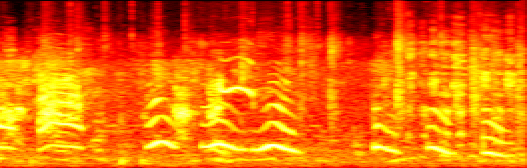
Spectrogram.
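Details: Silvery gibbon producing hooting arcs that swing up and down in pitch, some higher, thinner notes mixed in, delivered in uneven clusters with short gaps.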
